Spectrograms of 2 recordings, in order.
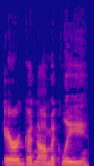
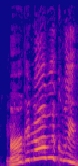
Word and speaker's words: ergonomically: while the executive in a corporation gets the aergonomically I can never say that word right?" Well, how do you say that? Eric. Ergonomically.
